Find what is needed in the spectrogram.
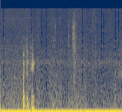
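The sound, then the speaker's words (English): A microphone switch clicks on and off: a quick cluster of sharp clicks near the start, then a couple of isolated clicks later, with no talking. “Yeah, I have a roommate and I have to keep my mic off, so that's clicking on and off of my mic here.”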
